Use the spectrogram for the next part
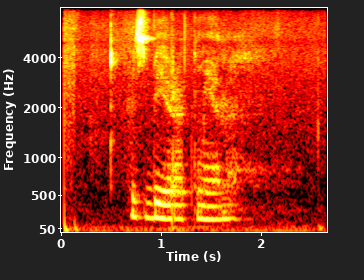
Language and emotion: Russian, sad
